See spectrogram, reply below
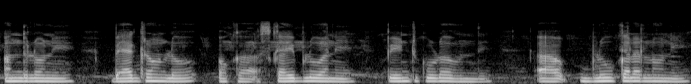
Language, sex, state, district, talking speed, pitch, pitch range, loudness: Telugu, male, Andhra Pradesh, Manyam, 120 wpm, 145 Hz, 140-150 Hz, -18 LUFS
